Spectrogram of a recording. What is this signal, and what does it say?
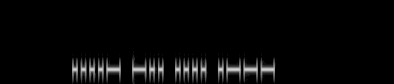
Morse code, heard as a keyed tone, about 28 wpm, 700 Hz. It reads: 4DHJ
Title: Four Challenging Letter-Number Combinations 28wpm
